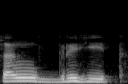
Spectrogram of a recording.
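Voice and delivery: संगृहीत said slowly with every syllable clear; slow dictation of संगृहीत; careful correct form. Shown as a demonstration. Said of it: "उनको सही करना है".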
